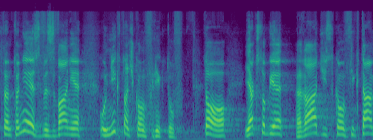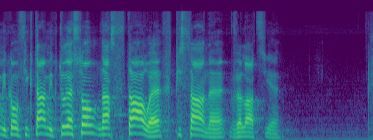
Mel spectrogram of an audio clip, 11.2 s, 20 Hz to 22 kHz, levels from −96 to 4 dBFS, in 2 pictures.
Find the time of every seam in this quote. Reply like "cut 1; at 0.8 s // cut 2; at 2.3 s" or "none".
cut 1; at 1.5 s // cut 2; at 3.0 s // cut 3; at 5.7 s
